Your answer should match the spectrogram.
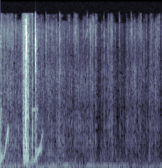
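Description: Logo-animation sound effects: a sharp pop at the start and another with a quick sliding pitch about a third of a second in, then dying away to faint ticks.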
